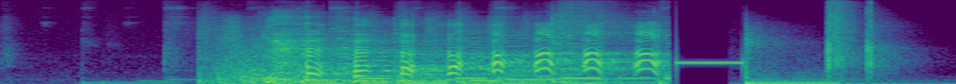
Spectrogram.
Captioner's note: laughs; upbeat music and whistling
